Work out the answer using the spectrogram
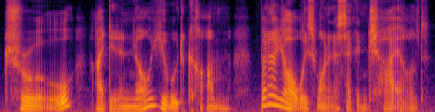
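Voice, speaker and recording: A gentle old dragon in humanoid form, acted by a man, speaks slowly with a creaky edge. The pitch swings widely through formal, patient explanations, as a doting parent would give in an audio roleplay. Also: very animated, full character voice. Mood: confiding. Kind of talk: scripted audio roleplay monologue.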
